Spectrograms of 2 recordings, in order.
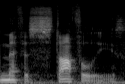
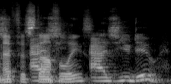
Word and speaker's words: Mephistopheles: Okay, but so the guy's name was Mephistopheles, so Correct. the emphasis was on the off, right?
